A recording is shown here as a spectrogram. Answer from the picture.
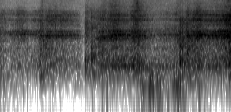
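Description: A woman breathing while she exercises, with soft footfalls of side steps on a wooden floor.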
